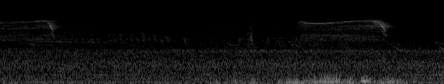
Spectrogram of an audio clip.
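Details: Barred owl family with the first chick just out of the nest as a parent checks on it: two thin, high, hissing screeches, each under a second and about three seconds apart, over soft rural background noise and a low rumble.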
